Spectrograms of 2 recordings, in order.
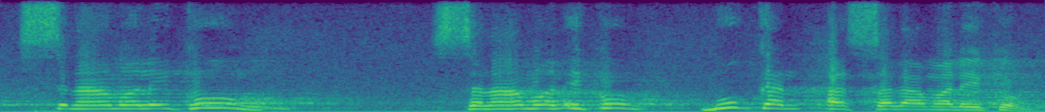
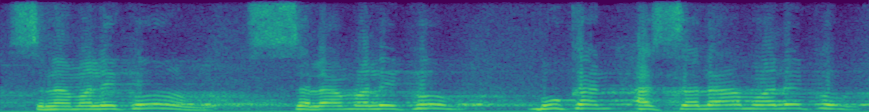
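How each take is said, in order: Both takes have the same delivery.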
